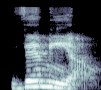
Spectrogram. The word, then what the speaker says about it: Vimeo: I'm sorry my friend taught me how to pronounce this it's called Vimeo you'll want to pay through Vimeo so all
